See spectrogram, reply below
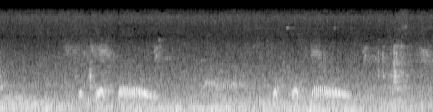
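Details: Captive decoy spotted dove luring wild birds gives two call phrases, each a pair of short notes then a long husky coo, with faint distant bird chirps in the background.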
